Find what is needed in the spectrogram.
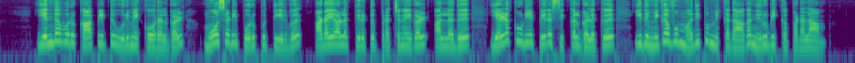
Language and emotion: Tamil, neutral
